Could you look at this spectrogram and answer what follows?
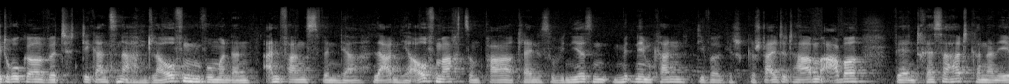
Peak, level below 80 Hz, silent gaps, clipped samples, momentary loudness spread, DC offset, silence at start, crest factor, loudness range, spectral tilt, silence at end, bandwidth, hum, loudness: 0 dBFS; -50 dBFS; none; under 0.1%; 7 LU; under 0.1%; 0 s; 18 dB; 2 LU; -6 dB/octave; 0 s; 15.5 kHz; none; -18 LUFS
